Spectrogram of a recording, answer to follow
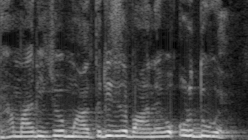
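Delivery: ordinary talk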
